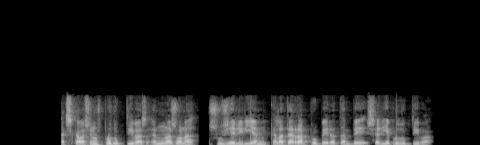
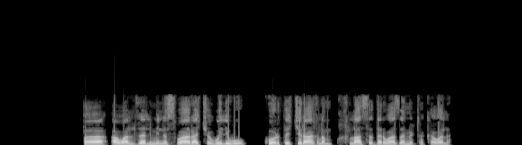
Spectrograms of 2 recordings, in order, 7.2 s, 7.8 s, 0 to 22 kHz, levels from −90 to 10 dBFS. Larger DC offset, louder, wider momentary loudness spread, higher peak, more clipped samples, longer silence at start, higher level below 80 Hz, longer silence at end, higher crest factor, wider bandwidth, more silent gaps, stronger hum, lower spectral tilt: neither; second, -18 LUFS vs -14 LUFS; about the same, 8 LU vs 10 LU; about the same, -2 dBFS vs 0 dBFS; neither; second, 0.9 s vs 1.25 s; about the same, -56 dBFS vs -52 dBFS; second, 0.75 s vs 1.1 s; about the same, 16 dB vs 16 dB; about the same, 8 kHz vs 8 kHz; second, 3.00-3.13 s vs 3.75-3.97 s; neither; second, -4.5 dB/octave vs -6 dB/octave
